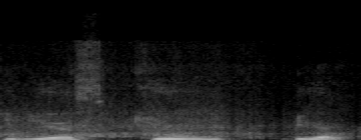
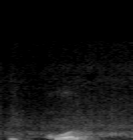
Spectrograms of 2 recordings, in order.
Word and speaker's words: SQL: Okay, the correct pronunciation of SQL in continuous issues with the database community. Okay, it is SQL standard that American National Standard Institute declared. Okay, initially it's declared pronunciation as ESQL. Okay, but however, the database professionals have taken to the slang pronunciation as a sequel.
